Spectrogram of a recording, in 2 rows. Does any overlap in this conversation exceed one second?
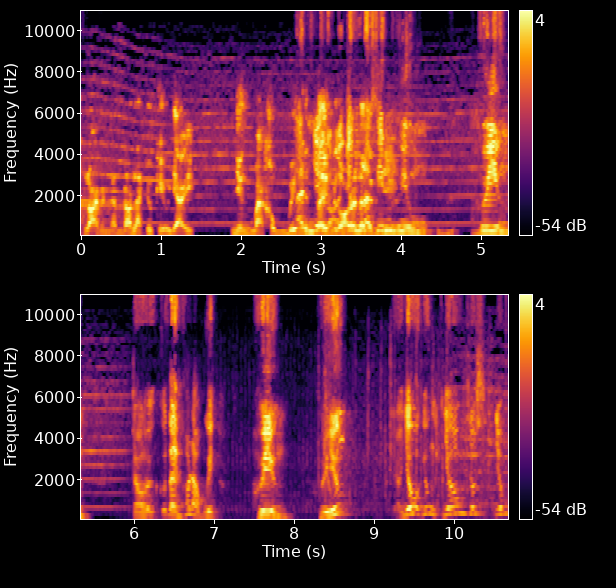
Yes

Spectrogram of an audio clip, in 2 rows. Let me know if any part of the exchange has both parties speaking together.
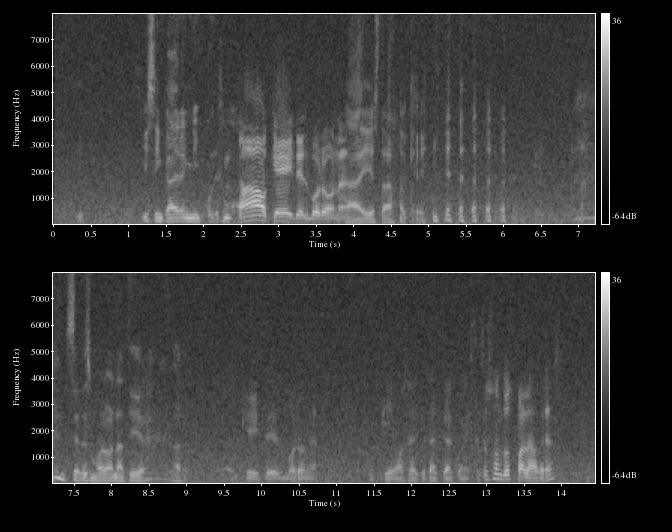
Yes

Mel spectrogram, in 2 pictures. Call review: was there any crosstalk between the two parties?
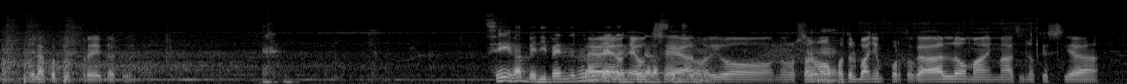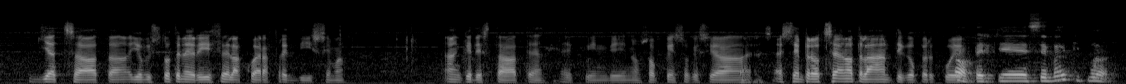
Yes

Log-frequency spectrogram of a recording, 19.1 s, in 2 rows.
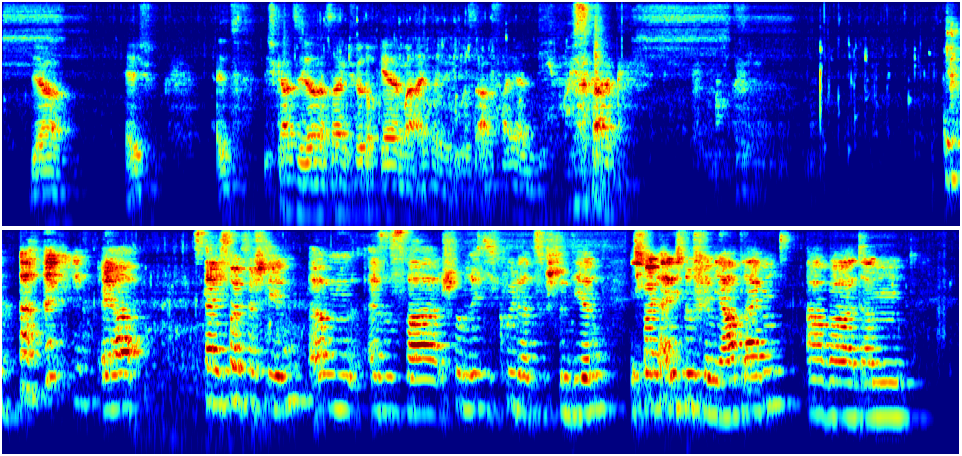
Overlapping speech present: No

